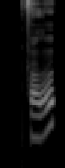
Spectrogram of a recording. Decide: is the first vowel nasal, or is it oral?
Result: nasal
